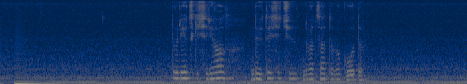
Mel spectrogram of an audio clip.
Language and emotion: Russian, sad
